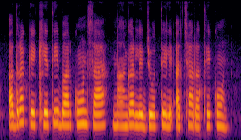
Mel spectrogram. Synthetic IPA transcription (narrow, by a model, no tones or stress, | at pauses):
əd̪ɾəkːekʰeːt̪ibaɾkoːnsaːnãːŋɡəɾled͡ʒoːt̪eleʔətːʃʰaɾət̪ʰekoːn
